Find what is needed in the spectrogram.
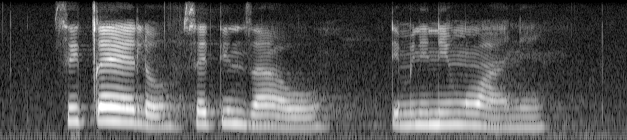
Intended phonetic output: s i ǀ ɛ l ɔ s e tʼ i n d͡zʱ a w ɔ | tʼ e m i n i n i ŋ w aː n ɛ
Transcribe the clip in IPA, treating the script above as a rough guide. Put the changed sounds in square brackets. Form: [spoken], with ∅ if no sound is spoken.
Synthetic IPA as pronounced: s i ǀ ɛ l ɔ s e tʼ i n d͡zʱ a w ɔ | tʼ [i] m i n i n i ŋ w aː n ɛ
